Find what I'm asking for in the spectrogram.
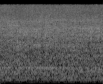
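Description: Olive oil hitting a hot pan of mushrooms, giving a steady, loud, even hiss of sizzling that holds unchanged through the brief moment.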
